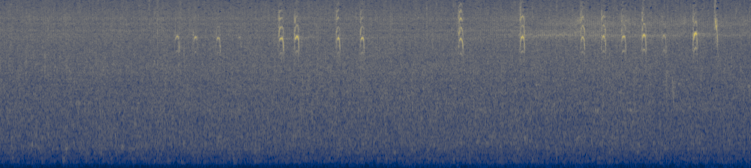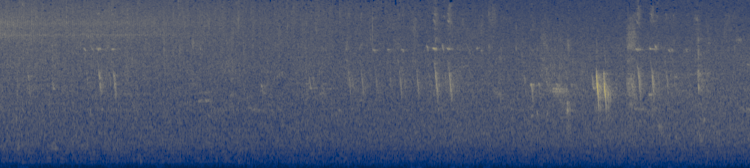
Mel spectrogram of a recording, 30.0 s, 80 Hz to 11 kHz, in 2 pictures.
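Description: Stream water running steadily, with wild birds chirping over it: short, sharp, high chirps through the first half, then lower calls, loudest in a quick cluster about 27 seconds in.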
